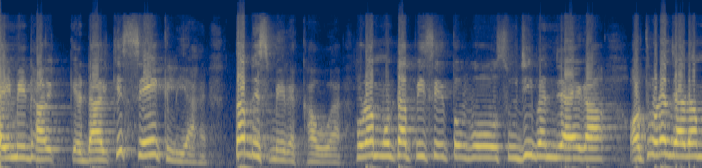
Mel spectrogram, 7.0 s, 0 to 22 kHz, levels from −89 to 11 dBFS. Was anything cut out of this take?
yes; 1 cut; at 3.5 s

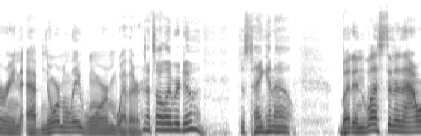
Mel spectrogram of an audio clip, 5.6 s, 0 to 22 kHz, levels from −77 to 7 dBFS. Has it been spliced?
no; 0 cuts

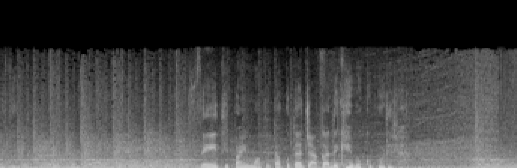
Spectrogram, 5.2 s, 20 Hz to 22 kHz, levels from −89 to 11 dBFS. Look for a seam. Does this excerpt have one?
yes; 1 cut; at 1.9 s

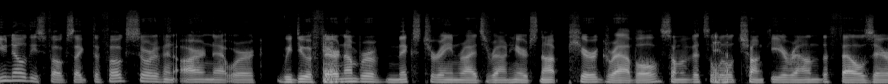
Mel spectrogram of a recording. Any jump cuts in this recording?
yes; 1 cut; at 2.6 s

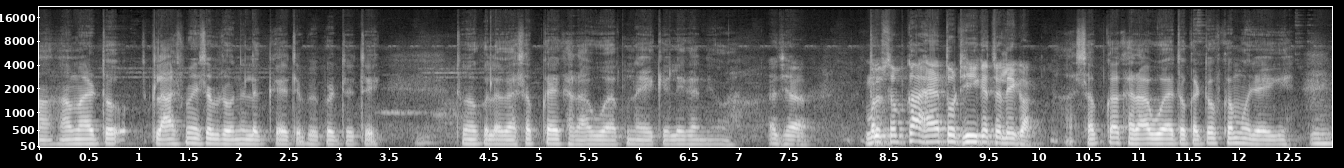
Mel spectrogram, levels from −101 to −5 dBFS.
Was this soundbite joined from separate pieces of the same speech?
no; 0 cuts

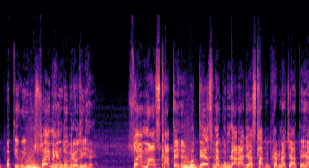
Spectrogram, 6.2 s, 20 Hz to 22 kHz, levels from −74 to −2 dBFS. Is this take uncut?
no; 2 cuts; at 0.7 s, 3.8 s

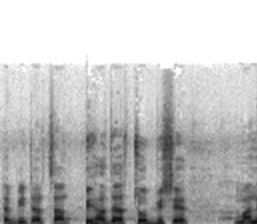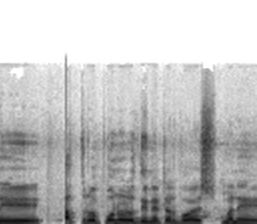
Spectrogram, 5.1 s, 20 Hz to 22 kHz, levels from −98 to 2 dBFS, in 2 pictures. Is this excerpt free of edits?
no; 2 cuts; at 0.9 s, 3.2 s

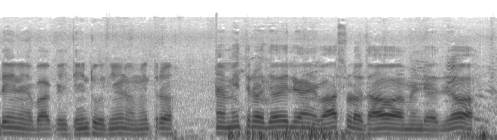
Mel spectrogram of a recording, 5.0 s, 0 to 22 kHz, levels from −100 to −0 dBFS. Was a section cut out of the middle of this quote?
yes; 1 cut; at 2.2 s

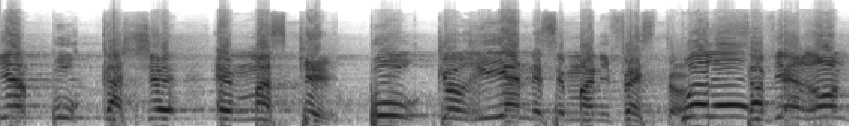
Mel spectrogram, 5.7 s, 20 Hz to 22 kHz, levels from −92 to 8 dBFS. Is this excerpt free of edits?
no; 2 cuts; at 2.3 s, 4.7 s

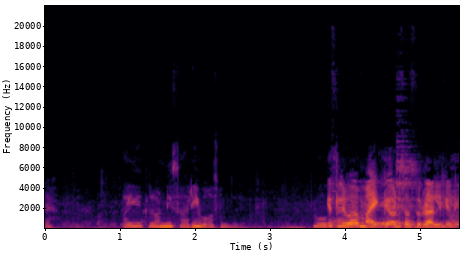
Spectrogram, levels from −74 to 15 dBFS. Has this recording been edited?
yes; 1 cut; at 3.7 s

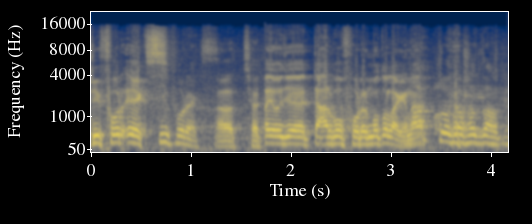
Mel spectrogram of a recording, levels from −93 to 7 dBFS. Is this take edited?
yes; 1 cut; at 1.7 s

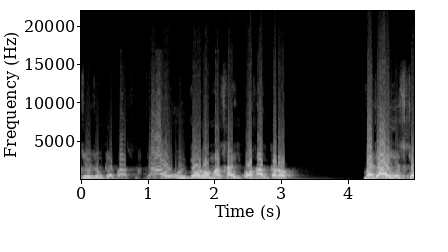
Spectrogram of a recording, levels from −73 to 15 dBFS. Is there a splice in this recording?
yes; 1 cut; at 1.0 s

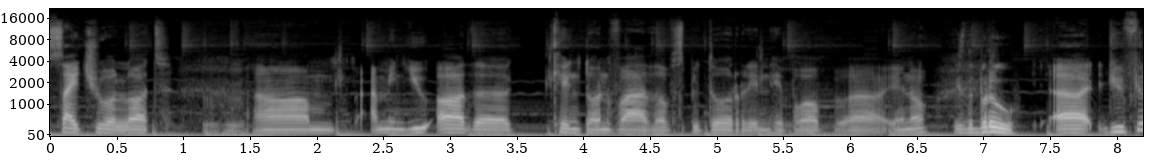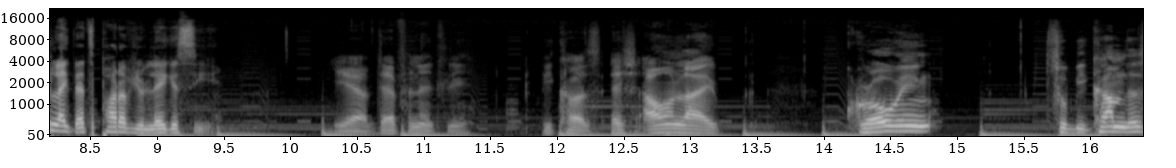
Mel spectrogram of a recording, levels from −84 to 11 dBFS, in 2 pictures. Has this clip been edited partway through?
no; 0 cuts

